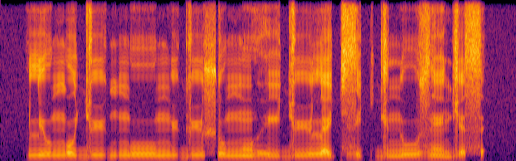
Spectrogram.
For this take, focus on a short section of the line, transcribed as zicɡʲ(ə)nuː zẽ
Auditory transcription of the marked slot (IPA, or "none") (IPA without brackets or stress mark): ə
